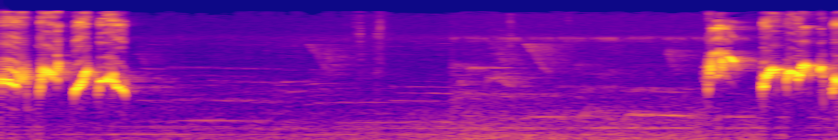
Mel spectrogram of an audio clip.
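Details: Red-whiskered bulbul morning song in the double-twist voice, used as a decoy for training other birds. A quick chirpy warbled phrase opens, followed by a quiet pause of about three seconds, then another bright rippling phrase.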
